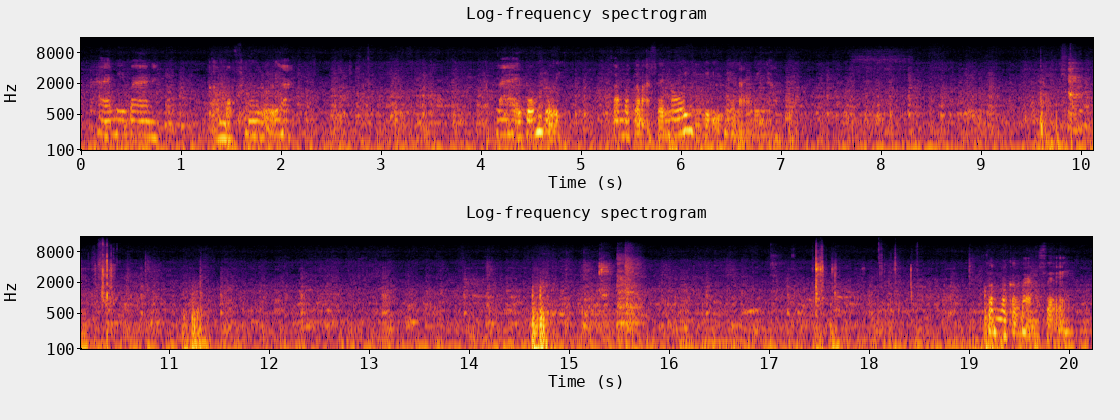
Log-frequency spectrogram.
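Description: A pen scratches across paper, drawing lines.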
